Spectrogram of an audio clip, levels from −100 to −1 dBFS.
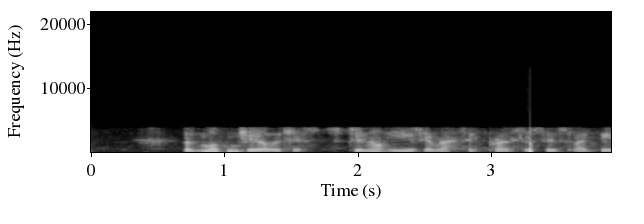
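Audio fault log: throughout: GSM full-rate codec. The vocal tract is modelled and driven by a regular pulse excitation that keeps only every third sample, as expected of a 13 kbps codec, leaving speech buzzy and gravelly, with plainly audible damage, confined to roughly 250 Hz to 3.7 kHz.
3.18–3.33 s: GSM bit errors. Just after "do not use erratic", corrupted bits reach the decoder, scrambling filter, pitch and gain values across a stretch of several frames, so the speech bends in spectrum, jumps in level, and breaks into squawks, pops and gargling.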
